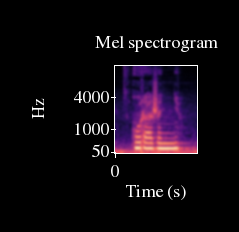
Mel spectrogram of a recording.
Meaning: impression (overall effect of something)
- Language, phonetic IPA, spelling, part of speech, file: Belarusian, [uraˈʐanʲːe], уражанне, noun, Be-уражанне.ogg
